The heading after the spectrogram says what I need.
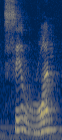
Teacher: اب را کے اوپر دو زبر کی تنوین ہے تو را کو پر پڑھیں گے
